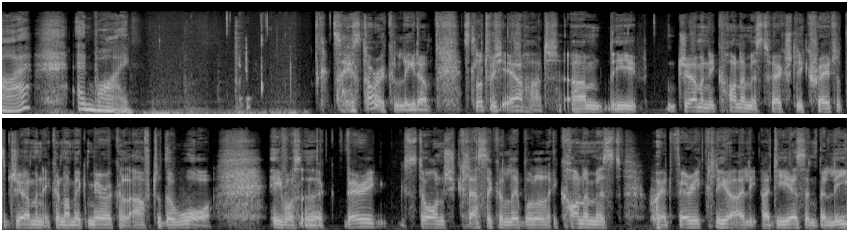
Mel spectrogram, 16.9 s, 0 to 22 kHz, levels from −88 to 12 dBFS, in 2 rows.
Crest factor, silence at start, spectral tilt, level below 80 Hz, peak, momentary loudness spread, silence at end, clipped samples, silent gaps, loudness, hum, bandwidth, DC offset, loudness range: 20 dB; 0 s; -3 dB/octave; -46 dBFS; -2 dBFS; 8 LU; 0 s; under 0.1%; none; -20 LUFS; none; 15.5 kHz; under 0.1%; 3 LU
